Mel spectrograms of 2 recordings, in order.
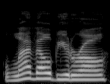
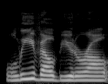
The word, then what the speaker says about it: levalbuterol: in the show notes this drug name is laval-buterol not leave albuterol or levo albuterol again Le valbuterol is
